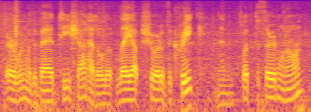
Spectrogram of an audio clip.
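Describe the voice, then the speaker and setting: A man with a fairly low voice calls golf in a measured, descriptive play-by-play style. The sound is a dull old TV broadcast with clear background noise from outdoors. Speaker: golf commentator. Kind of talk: live golf play-by-play commentary. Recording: dull, noisy vintage TV broadcast.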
